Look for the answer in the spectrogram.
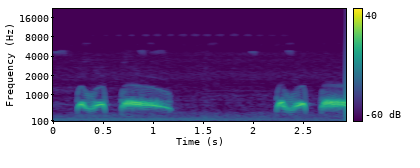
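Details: A spotted dove decoy meets a wild bird beside a roadside and gives two loud cooing phrases. Each opens with a wavering double note and runs into a long, smooth, low coo.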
